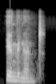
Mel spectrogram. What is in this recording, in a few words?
"imminent", Indian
